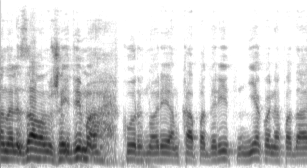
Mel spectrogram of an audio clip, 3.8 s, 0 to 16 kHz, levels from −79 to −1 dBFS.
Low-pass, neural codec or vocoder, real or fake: 14.4 kHz; vocoder, 44.1 kHz, 128 mel bands, Pupu-Vocoder; fake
